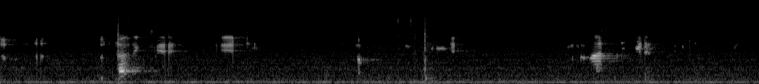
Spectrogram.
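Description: A man speaks in bursts over a remote call connection.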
